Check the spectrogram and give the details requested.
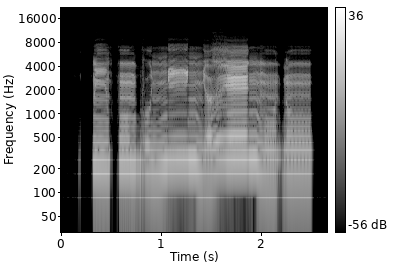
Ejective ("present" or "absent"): absent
